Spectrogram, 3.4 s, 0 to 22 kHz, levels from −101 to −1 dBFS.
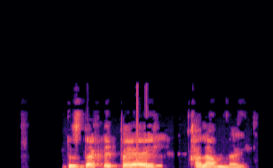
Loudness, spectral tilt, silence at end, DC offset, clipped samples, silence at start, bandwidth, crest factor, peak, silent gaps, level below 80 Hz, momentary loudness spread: -14 LUFS; -6 dB/octave; 0.35 s; under 0.1%; under 0.1%; 0.85 s; 11 kHz; 14 dB; 0 dBFS; 2.19-2.23 s; -56 dBFS; 12 LU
